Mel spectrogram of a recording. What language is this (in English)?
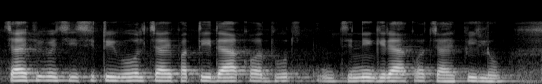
Maithili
